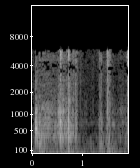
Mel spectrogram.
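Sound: front door being opened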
